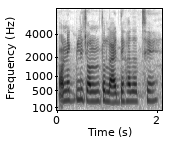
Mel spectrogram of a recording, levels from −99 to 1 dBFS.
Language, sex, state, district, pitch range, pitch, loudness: Bengali, female, West Bengal, Alipurduar, 235-255 Hz, 240 Hz, -16 LUFS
